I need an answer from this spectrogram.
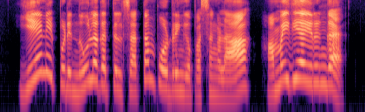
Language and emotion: Tamil, angry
